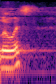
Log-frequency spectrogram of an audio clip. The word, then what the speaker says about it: Lewis: My full name is Sheila Annette Lewis, and my first name is spelled S-H-E-I-L-A, last name Lewis, L-E-W-I-S.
